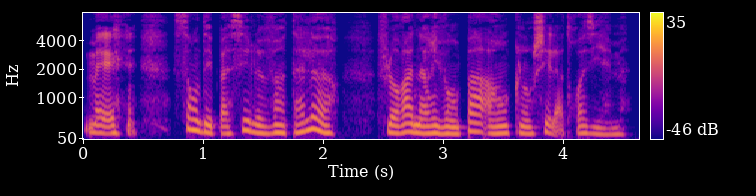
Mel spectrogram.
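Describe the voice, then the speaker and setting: Audiobook narrator, woman, steady and measured, low breathy tone. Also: no room sound, studio quality. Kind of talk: scripted narration.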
